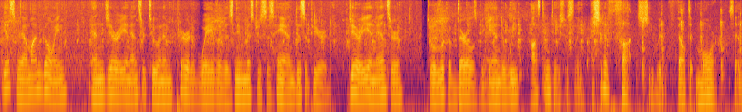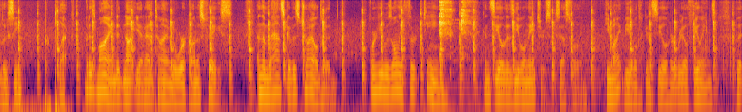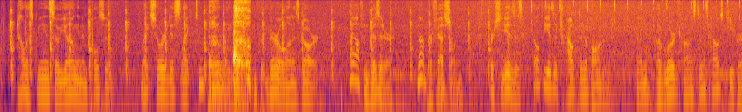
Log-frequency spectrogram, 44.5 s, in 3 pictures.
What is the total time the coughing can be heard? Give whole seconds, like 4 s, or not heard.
3 s.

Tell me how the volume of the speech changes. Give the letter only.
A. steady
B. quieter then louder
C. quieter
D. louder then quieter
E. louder
C.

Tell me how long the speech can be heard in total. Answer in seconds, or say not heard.
44 s.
